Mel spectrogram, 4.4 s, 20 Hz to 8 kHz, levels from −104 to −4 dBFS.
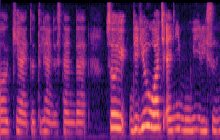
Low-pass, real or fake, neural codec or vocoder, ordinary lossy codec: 7.2 kHz; real; none; none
